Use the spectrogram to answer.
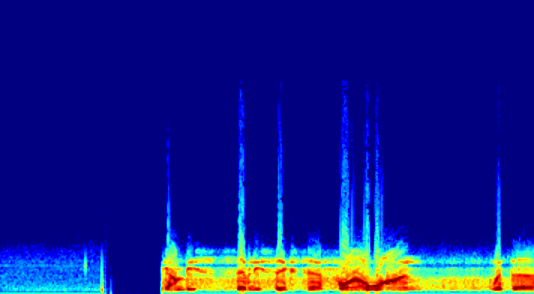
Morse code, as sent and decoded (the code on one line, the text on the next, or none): none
